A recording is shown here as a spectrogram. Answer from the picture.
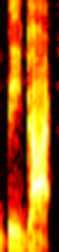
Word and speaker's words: BDaht: So the O I changed for the phonetic spelling of A-H, which is ah.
